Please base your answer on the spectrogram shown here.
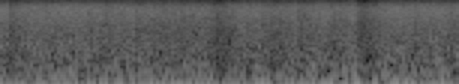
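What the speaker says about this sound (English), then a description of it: "That's a waterfall." Waterfall in the video game Blue Prince, a steady broadband rushing roar with no breaks, fairly loud, with no voices.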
